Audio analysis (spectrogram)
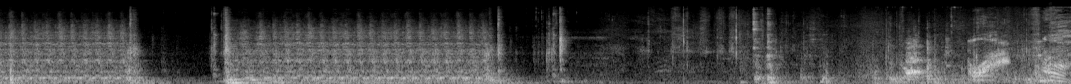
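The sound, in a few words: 1978 Ford Bronco engine cold start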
